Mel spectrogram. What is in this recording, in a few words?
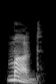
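"mud", British English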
